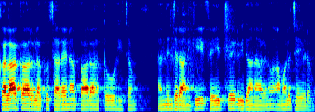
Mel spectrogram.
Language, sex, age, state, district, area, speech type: Telugu, male, 18-30, Telangana, Peddapalli, urban, spontaneous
